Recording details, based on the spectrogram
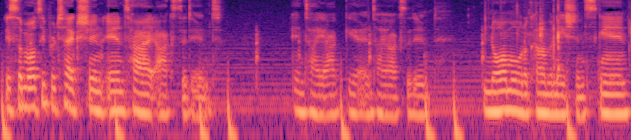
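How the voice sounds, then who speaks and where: Casual beauty vlogger, woman, low voice, flat rambling delivery, music underneath. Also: unhurried. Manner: rambling, filler-heavy, self-described monotone. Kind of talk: casual makeup tutorial talk-through. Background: background music.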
